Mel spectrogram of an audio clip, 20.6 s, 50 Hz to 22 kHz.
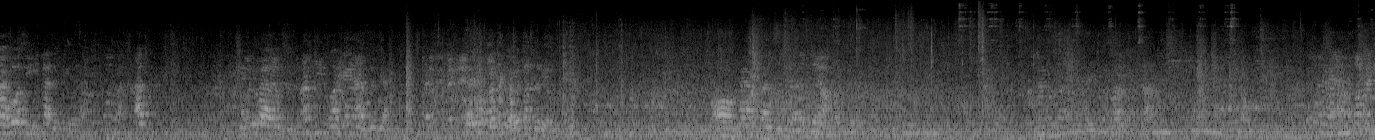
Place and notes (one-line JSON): {"title": "Fuxing St., Yonghe Dist., New Taipei City - Walking in the alley", "date": "2011-12-19 17:23:00", "description": "Walking in the alley, a small alley, Traffic Sound, Traditional Market\nZoom H4n + Rode NT4", "latitude": "25.01", "longitude": "121.52", "altitude": "15", "timezone": "Asia/Taipei"}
